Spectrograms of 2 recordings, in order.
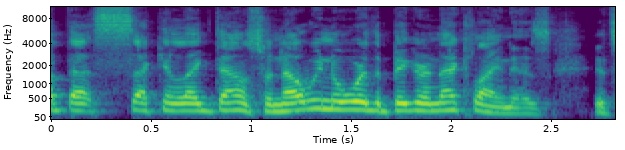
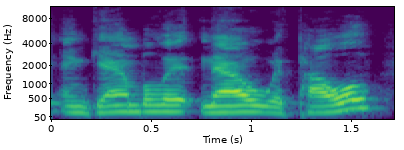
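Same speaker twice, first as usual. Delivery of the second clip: ordinary talk, nothing marked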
